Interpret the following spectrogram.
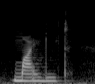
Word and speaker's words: mild: so tender and mild so between child and mild so if someone you the aspect of helping someone to tell them that mi LD somewhat rhymes with child mild that's how you would help them in MI LD pronounced so you can help them by telling them that it rhymes with the word child numbers are another choice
